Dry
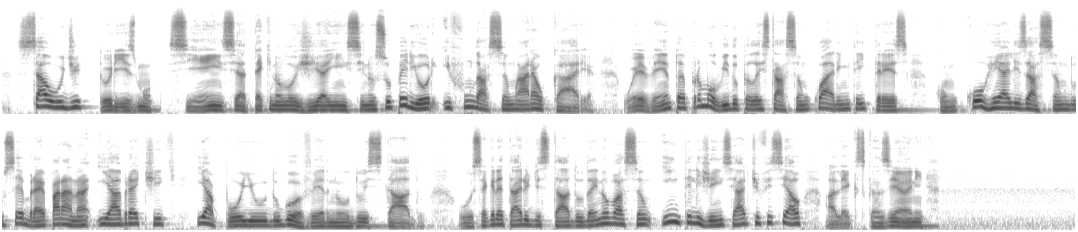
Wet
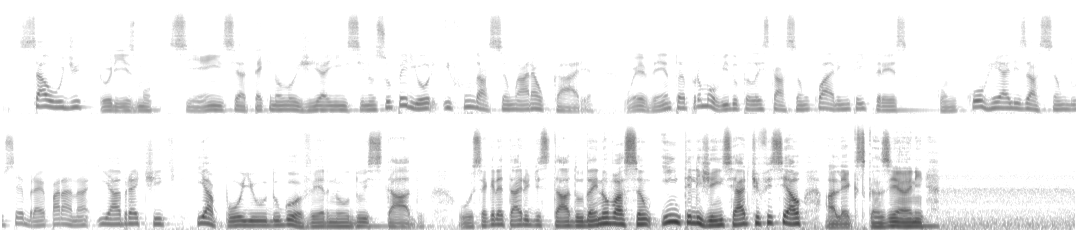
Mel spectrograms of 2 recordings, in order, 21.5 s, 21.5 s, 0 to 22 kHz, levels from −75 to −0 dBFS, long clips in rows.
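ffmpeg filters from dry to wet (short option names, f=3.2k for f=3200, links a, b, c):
-af "volume=3dB,afade=t=in:st=11.55:d=1.17:silence=0.251189,afade=t=in:st=16.15:d=0.54:silence=0.421697"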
